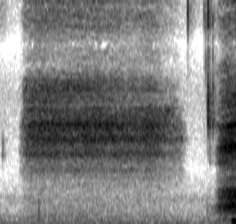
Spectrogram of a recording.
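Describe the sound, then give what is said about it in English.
A long, deep breath taken during a guided relaxation exercise: a quiet, steady, airy hiss of air that lasts about two seconds, heard on its own without talk. “take another big, deep breath”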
